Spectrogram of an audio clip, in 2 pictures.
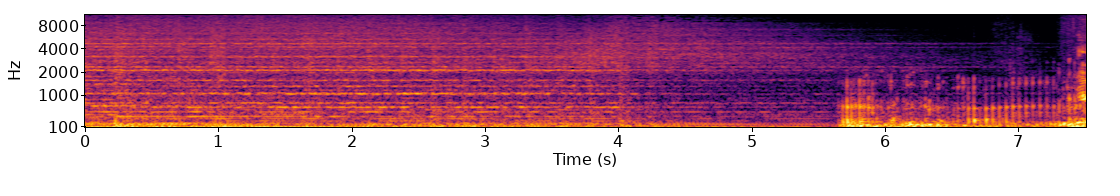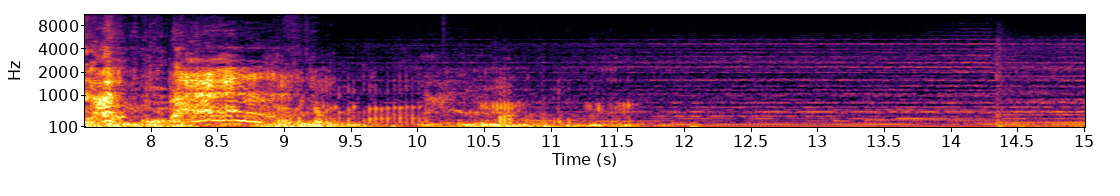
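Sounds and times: background music: 0.0 - 15.0
lions growling and snarling: 5.6 - 12.4.

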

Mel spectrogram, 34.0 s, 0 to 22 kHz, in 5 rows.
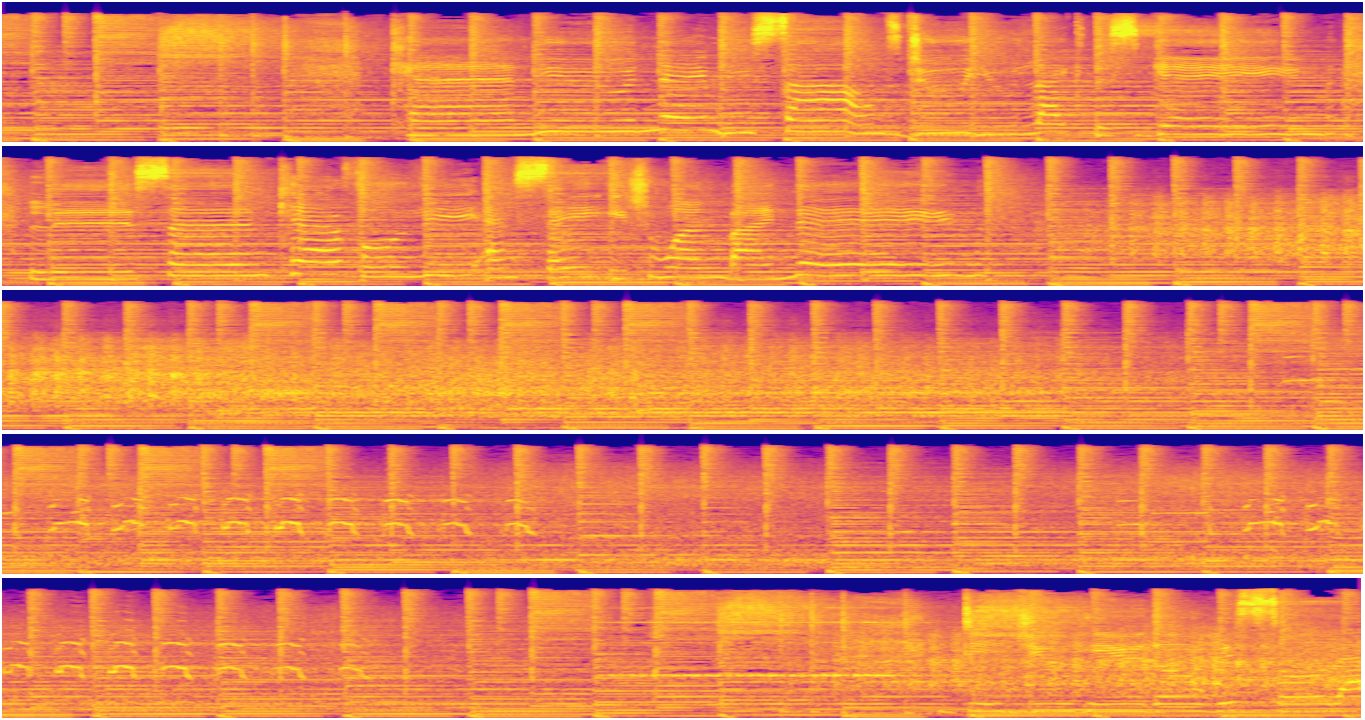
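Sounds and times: instrumental children's song backing: 0.0 - 15.7, 19.5 - 34.0
rushing noise: 11.7 - 34.0
geese honking: 19.8 - 23.3, 25.9 - 29.0.

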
